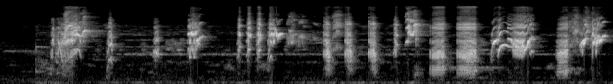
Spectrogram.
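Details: Javan myna master song, played to stimulate lazy mynas into singing, full of varied fillers: a rapid series of harsh squawks, buzzy bursts and short rising whistles, loud and dense, with brief pauses between phrases.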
